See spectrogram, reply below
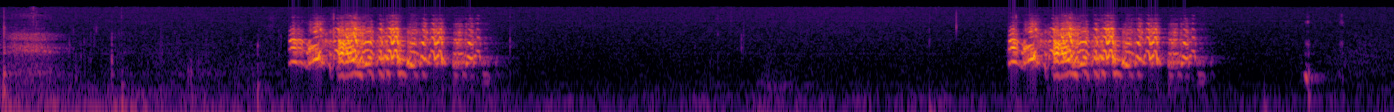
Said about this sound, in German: Ein Vögelchen. Ja, im weitesten Sinne. Ach so, okay. Ein Turkey, ein oh, Truthahn. Ein Truthahn, okay.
